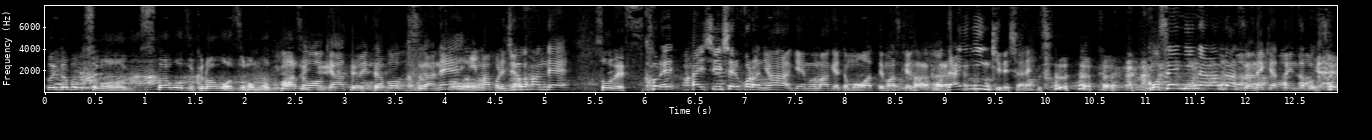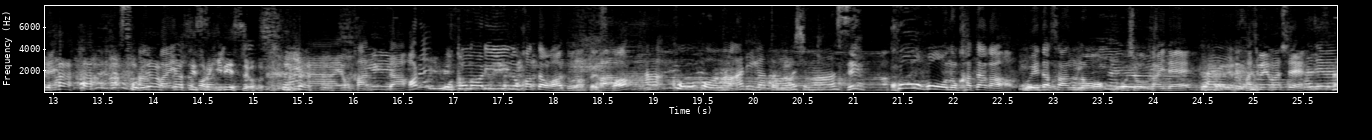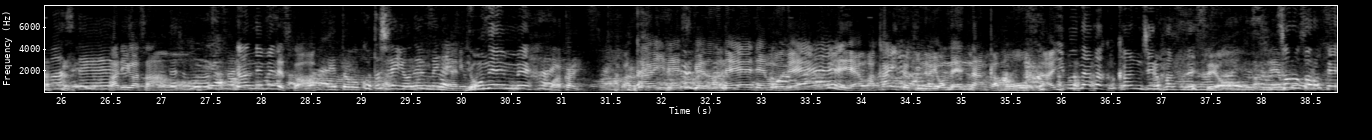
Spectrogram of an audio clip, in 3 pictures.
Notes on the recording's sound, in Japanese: 店内収録のため、騒音雑音が激しく入っております。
